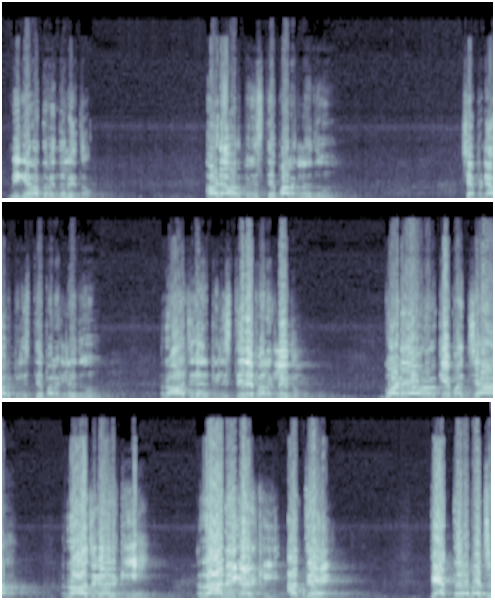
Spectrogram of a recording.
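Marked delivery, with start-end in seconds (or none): none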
